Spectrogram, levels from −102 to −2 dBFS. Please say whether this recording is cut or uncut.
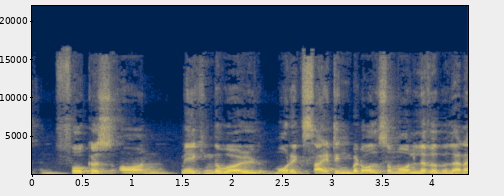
cut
